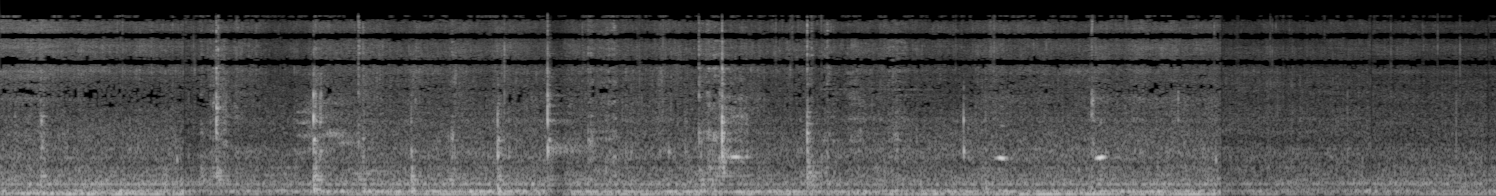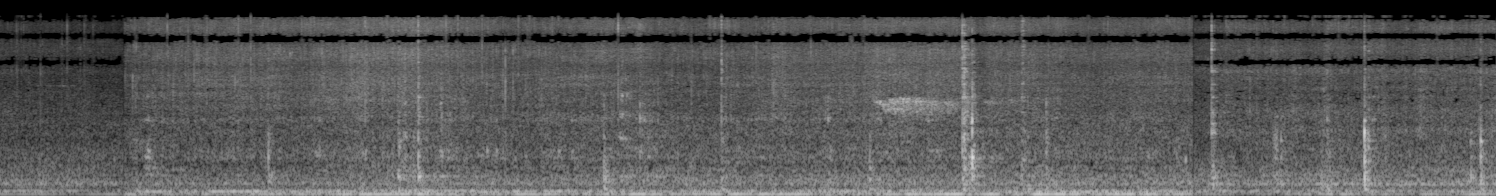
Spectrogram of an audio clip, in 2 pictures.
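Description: Chopped okra frying in hot oil in a pan, sizzling steadily while a spoon stirs and scrapes through it, with a few sharp knocks of the spoon against the pan. The sizzle drops quieter for a few seconds about halfway through, then comes back up.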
